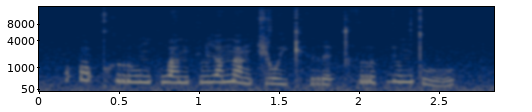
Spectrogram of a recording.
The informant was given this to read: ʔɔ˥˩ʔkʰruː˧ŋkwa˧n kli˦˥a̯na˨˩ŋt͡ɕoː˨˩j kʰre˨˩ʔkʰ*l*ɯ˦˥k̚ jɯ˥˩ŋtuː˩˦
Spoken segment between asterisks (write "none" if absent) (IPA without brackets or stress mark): r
